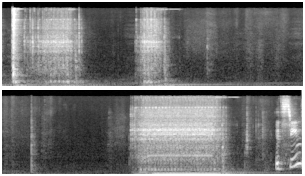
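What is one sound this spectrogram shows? Fabric rustles as hands smooth and fold it.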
